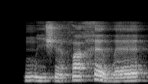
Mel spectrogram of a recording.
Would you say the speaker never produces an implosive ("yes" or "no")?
yes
